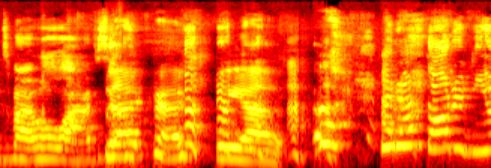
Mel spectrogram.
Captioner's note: laugh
